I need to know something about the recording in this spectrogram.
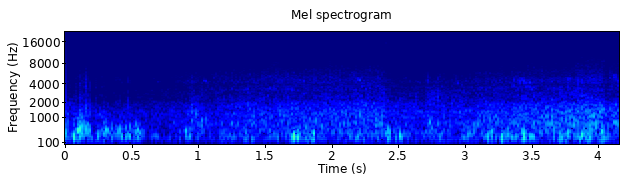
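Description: Wind buffeting the microphone, with small waves washing over a shallow tidal sandbar.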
